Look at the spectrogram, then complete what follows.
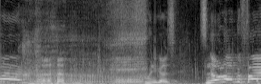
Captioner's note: whoosh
